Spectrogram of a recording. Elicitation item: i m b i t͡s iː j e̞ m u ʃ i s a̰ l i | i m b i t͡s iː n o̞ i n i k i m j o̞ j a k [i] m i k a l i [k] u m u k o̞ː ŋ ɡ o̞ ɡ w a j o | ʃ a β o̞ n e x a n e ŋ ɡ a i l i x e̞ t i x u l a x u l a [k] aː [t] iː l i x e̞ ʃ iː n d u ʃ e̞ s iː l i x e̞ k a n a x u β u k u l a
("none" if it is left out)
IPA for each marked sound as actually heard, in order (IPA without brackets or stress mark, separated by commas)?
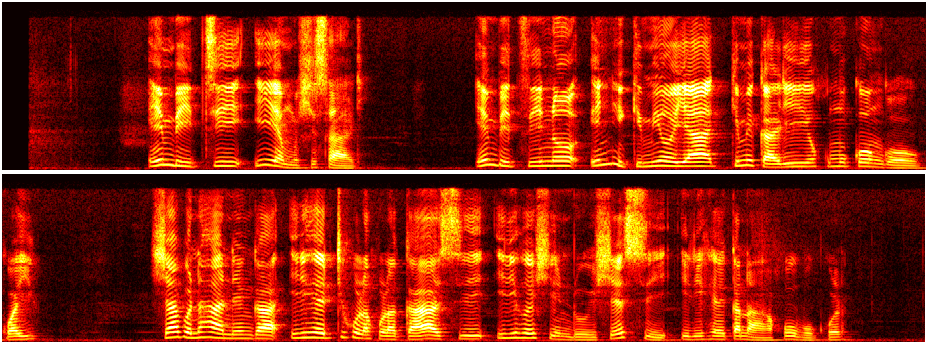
i, x, k, s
